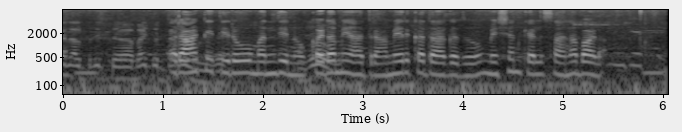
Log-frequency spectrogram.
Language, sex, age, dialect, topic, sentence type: Kannada, female, 36-40, Dharwad Kannada, agriculture, statement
